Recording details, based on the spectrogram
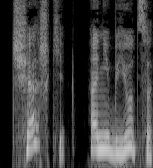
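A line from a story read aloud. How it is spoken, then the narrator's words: Laughing between sips. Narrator (Russian): засмеялась Элиза между двумя глотками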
